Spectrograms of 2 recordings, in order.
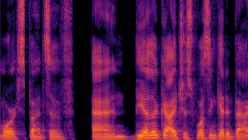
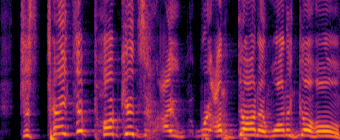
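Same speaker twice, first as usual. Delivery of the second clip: very high, stretched-out, drawn-out yelling; 14 semitones higher, 4 dB louder than usual. Retelling being done with pumpkin farms: imitating own yelling. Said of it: "I'm yelling around".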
